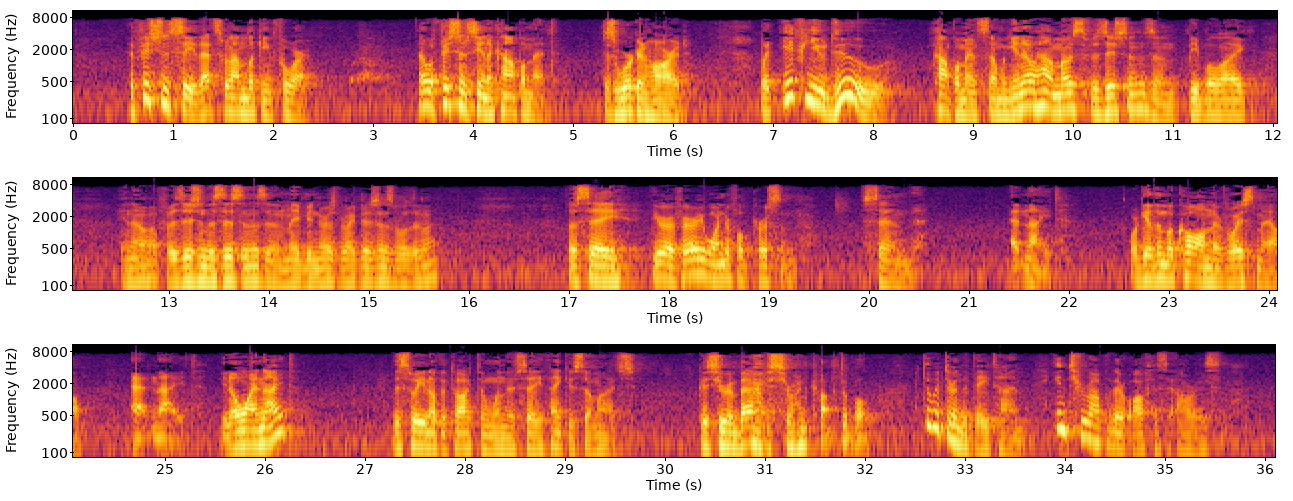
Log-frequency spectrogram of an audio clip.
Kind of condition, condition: setting, busy venue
